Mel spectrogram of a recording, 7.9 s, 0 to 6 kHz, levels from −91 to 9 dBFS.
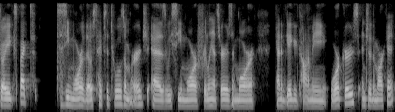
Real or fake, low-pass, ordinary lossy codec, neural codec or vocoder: real; 5.4 kHz; MP3, 48 kbps; none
